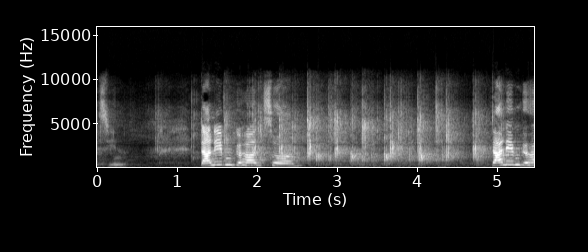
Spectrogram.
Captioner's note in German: Beifall DIE LINKE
